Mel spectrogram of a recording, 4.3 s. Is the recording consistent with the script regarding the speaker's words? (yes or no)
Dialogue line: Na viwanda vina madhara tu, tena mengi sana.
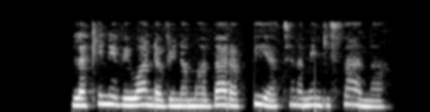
no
